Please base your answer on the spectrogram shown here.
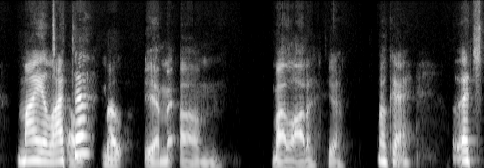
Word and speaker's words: Mailata: Mailata, yeah.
